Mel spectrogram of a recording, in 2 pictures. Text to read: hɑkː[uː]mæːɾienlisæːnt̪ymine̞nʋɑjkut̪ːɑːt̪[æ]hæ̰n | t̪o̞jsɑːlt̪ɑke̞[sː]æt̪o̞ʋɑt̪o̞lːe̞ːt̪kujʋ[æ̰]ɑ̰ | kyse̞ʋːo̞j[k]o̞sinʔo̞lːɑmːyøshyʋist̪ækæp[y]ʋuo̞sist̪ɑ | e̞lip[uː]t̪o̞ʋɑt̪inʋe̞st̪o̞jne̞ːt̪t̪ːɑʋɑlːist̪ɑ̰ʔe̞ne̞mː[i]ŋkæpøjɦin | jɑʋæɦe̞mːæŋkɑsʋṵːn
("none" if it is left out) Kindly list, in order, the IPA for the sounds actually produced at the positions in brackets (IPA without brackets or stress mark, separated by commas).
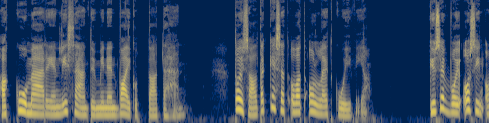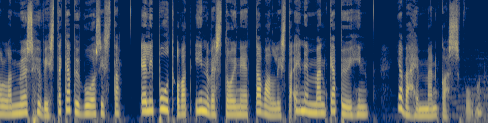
uː, æ, s, ḭ, ʔ, y, uː, æ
